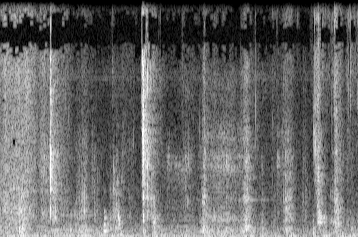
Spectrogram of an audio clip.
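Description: Near silence with a few faint, short wet clicks from the mouth while quietly chewing a sandwich.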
